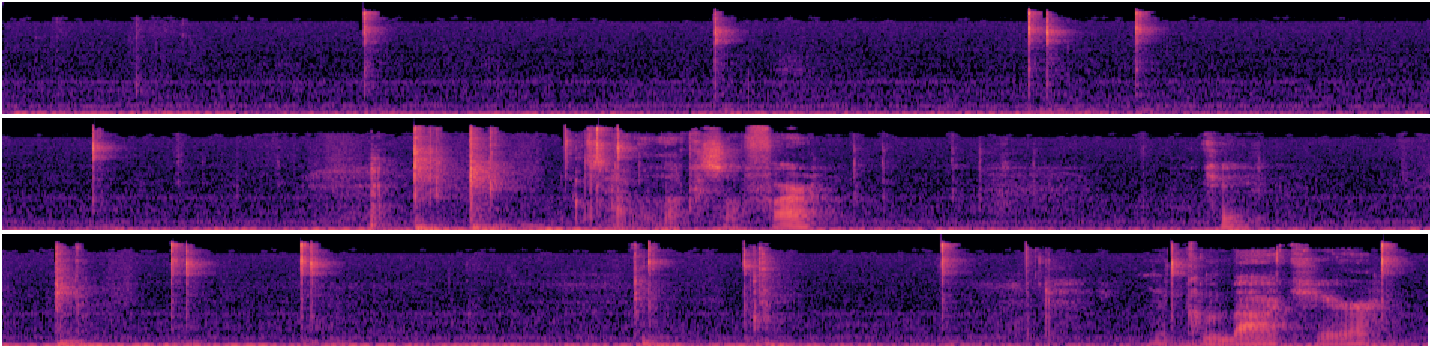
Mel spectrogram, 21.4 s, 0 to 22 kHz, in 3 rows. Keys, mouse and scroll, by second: 0.2-3.3 middle drag, 1.8 click, 5.0 click, 9.2 a, 9.4 Tab, 14.5 Tab, 15.7 click, 16.6-20.1 middle drag, 18.9 click, 21.1-21.4 drag.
